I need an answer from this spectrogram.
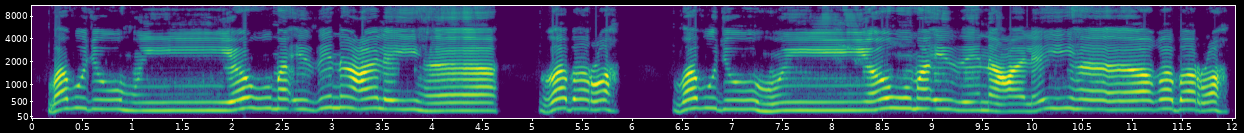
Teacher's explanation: زال پہ دیر نہیں کریں گے کیونکہ زال کے بعد عین حروف ہلکی میں سے ہے تو زال پر اخفا نہیں ہونے دیں گے، اظہار کریں گے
